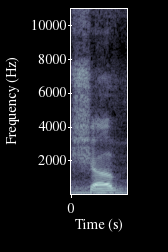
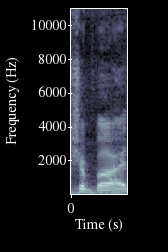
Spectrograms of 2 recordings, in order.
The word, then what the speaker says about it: Shuba: Most people pronounce it Shuv, but it's Shuba.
